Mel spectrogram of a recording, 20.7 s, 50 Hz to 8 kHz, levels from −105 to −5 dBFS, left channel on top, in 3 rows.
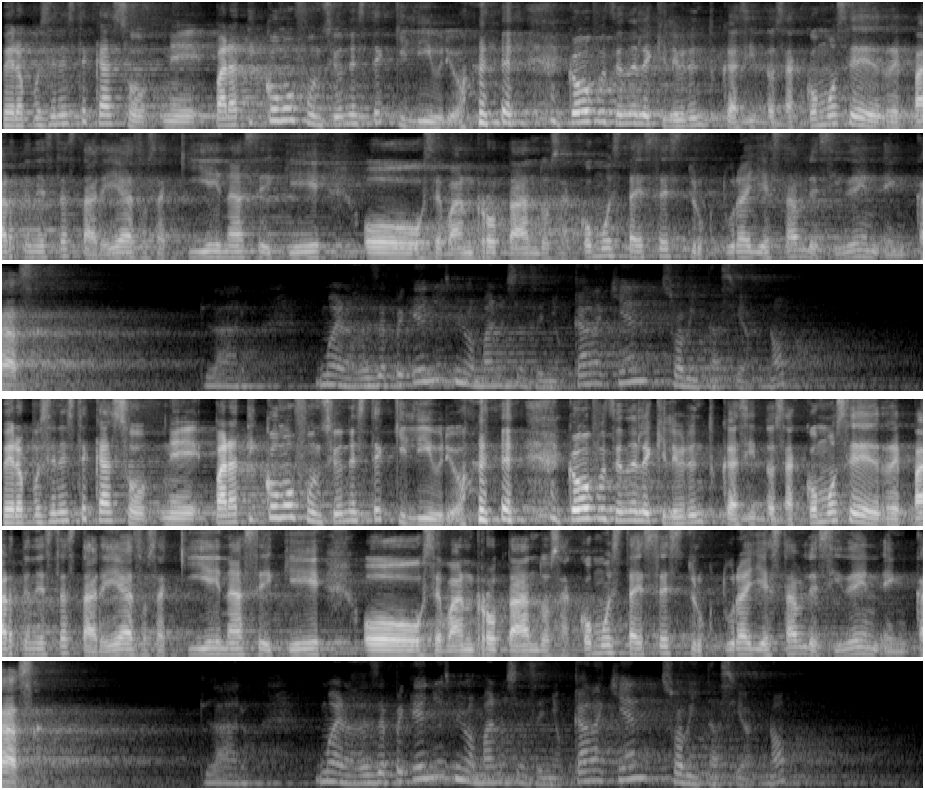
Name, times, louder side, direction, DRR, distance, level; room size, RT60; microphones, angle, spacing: voice 1, 0.0-5.5 6.0-14.0, right 4 dB, 90° right, 14 dB, 0.8 m, -31 dB
voice 2, 1.0-1.4 5.5-5.9 9.4-9.6 15.3-19.8, right 1 dB, 25° right, 6 dB, 1.1 m, -49 dB
28.0 x 17.0 x 9.2 m, 2.5 s
head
